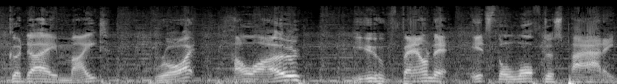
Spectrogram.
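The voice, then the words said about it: Put-on Australian accent. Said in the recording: “That was my Australian accent ... It's pretty good, actually. ... It's not horrible. You could do worse.”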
